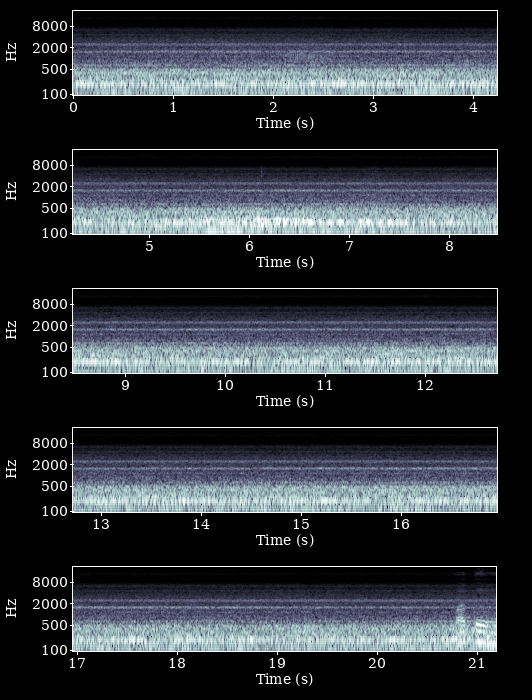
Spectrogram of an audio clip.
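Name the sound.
oil mill extracting oil from coconut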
